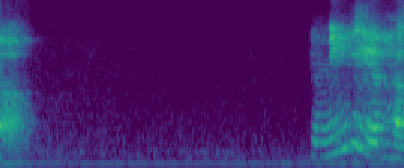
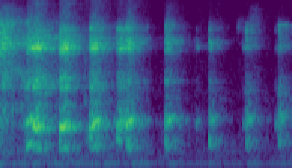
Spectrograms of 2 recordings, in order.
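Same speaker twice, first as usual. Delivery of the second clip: high, breathy burst of laughter; 12 semitones higher, 3 dB louder than usual. Real, not acted. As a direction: crack up in a long high laugh. Laughing at the dating profile story.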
